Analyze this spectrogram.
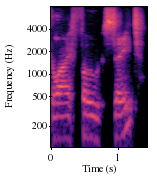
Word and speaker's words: glyphosate: It's pronounced glyphosate.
